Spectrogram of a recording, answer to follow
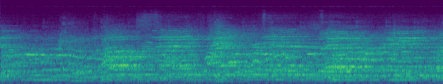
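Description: A group of young children singing together as a choir.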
